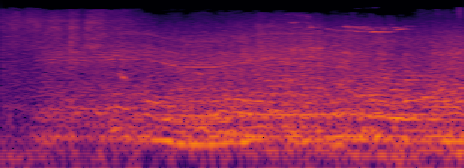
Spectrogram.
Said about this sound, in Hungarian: Nagy reményekkel várta Mihelis Norbert a túraautó világbajnokság portugál hétvégéjét, ám már az első futamban csúnyán összetörte az autóját.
